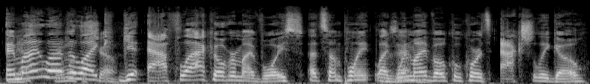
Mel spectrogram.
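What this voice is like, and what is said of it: Strained, hoarse, failing voice. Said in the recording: “I'm losing my voice, and I think it's because we talk ... 4 hours a day ... Well, you yell.”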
